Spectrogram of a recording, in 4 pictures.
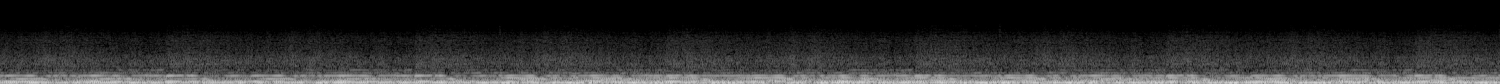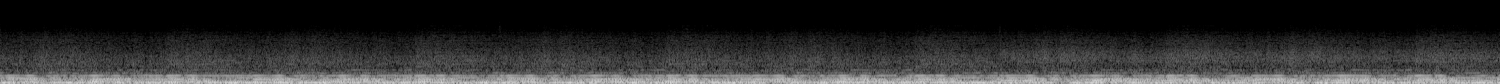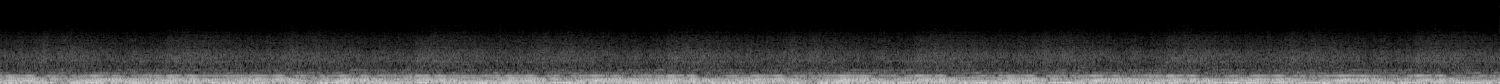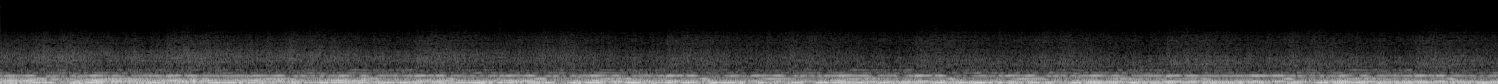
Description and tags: Circle of 5ths by the numbers
Circle of 5ths loop compiled on a 2015 MacBook Pro using field recordings.
Tempo / Time sig:
24 bars of 3/4 timing with each bar lasting 2.5s.
Or 12 sets of 6/8 at 5s per bar with a total length of 60s.
Filters:
HiPass pumped at 60HZ, -5db.
LoPass pumped at 1200HZ at -6db.
Delay set to 0.05s at 600HZ with a 60% Wet mix.
Arranged with the tonic 5th as a constant with the last (fifth) 5th in the circle, starting and ending with the tonic.
Second 5th enters in 5s, third in 15s and the fourth in 25s as the fifth stops.
The fifth 5th begins to fade back in after 10s of silence, which begins the process of the second, third and fourth fading out in that order.
The fifth 5th is at full volume as the loop turns, as is the tonic.
The mood changes noticeably as each consecutive 5th begins, and changes again as the following 5th joins the loop.
symmistry, tension-build, 6, waves, circle, ambience, science-fiction, atmospheric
